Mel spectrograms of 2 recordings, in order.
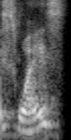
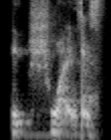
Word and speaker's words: Schweiss: So Jody Swice is a Schweiss, E-I-S-S, I want to pronounce that correctly.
